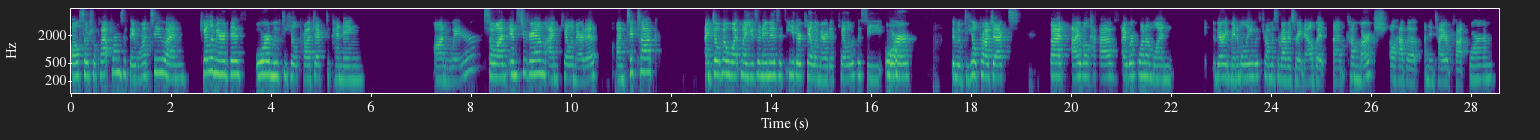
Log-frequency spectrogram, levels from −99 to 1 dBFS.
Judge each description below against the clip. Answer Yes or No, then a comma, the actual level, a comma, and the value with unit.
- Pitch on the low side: No, high, 245 Hz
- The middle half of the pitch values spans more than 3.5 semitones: No, average, 2.9 semitones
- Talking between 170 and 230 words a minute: No, average, 155 wpm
